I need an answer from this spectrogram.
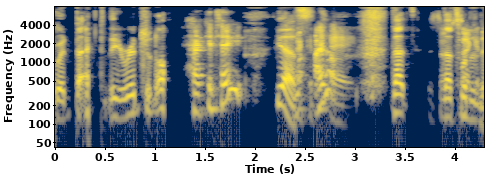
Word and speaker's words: Hecate: No, I just was, after we went through that whole tangent on pronunciation. Then you went back to the original. Hecate?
